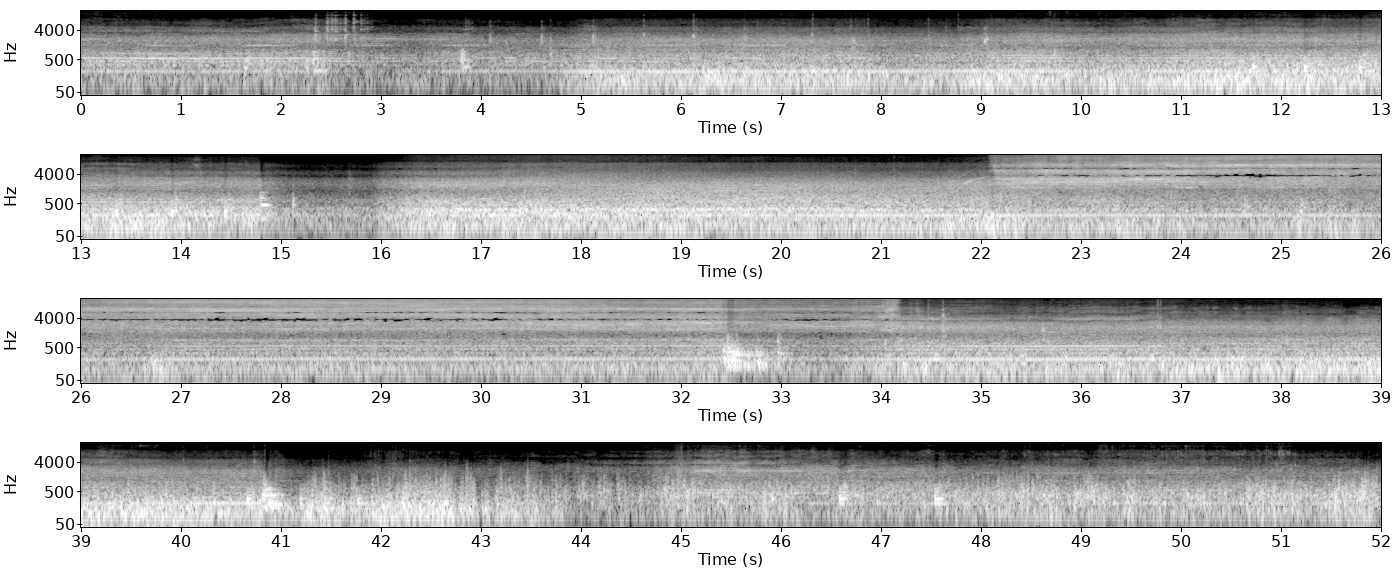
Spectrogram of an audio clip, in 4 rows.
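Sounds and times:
construction machinery droning: 0.0s - 52.0s.

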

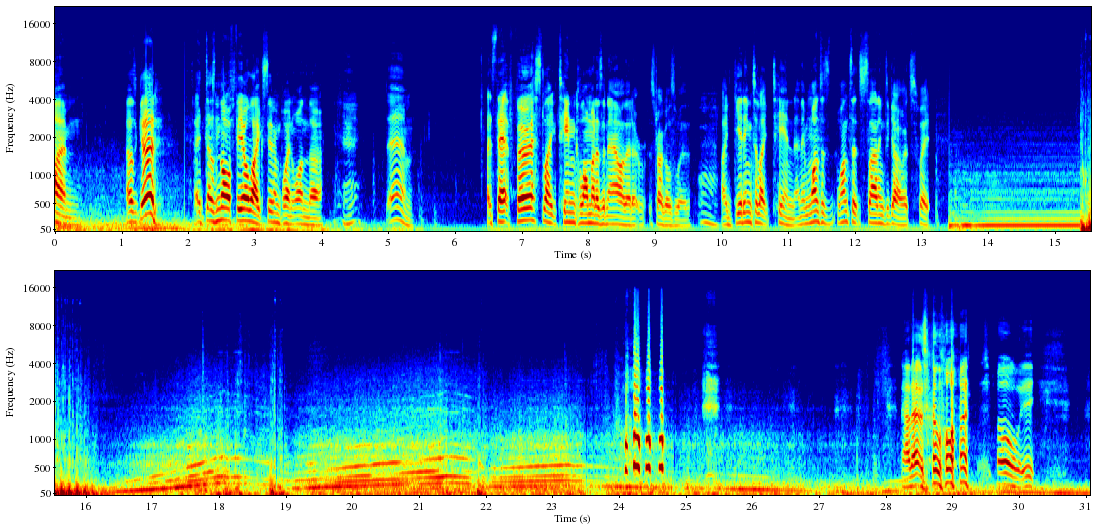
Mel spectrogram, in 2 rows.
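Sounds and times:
car engine revving and accelerating: 13.4s - 24.0s.

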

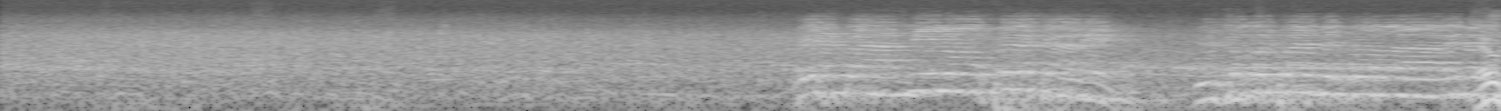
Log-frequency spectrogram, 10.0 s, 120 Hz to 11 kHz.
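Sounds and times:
crowd noise in an arena: 0.0s - 10.0s.

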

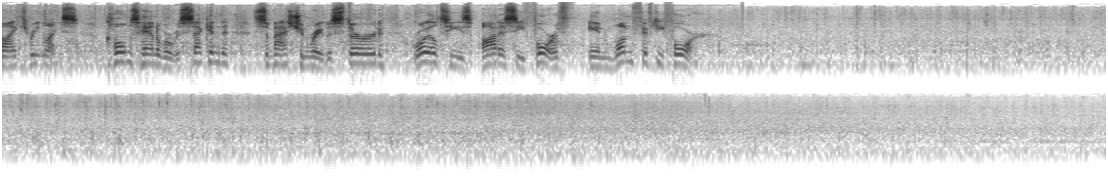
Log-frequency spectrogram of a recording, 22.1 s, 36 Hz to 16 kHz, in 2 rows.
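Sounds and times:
horse hoofbeats on dirt: 0.0s - 22.0s.

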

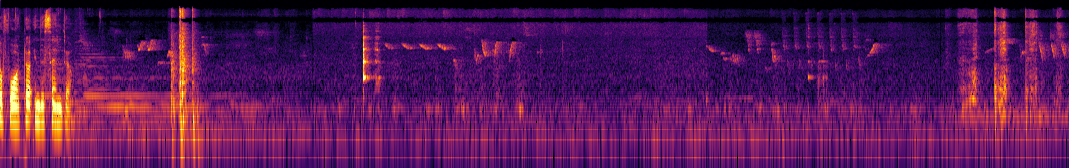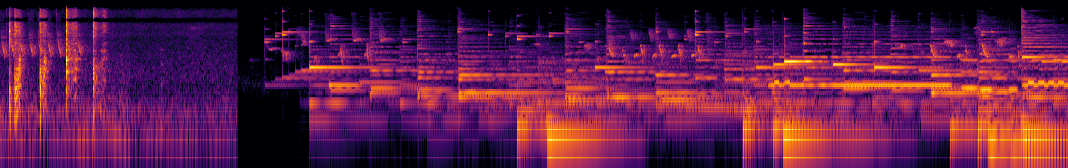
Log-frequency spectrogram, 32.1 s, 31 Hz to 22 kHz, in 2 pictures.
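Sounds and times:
spoon clinking ceramic dishes: 5.4s - 5.8s.

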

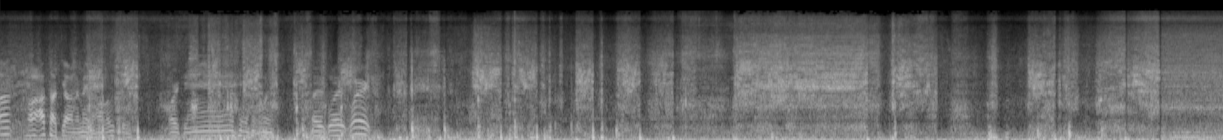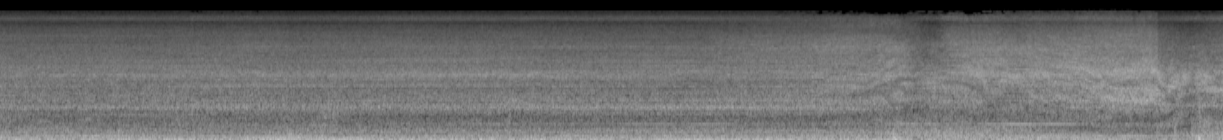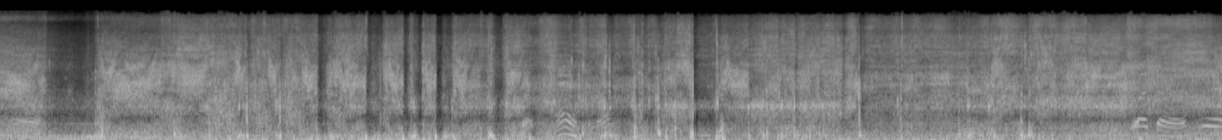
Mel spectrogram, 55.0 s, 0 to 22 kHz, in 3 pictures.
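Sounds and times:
vacuum cleaner sucking up dirt: 0.0s - 55.0s.

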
